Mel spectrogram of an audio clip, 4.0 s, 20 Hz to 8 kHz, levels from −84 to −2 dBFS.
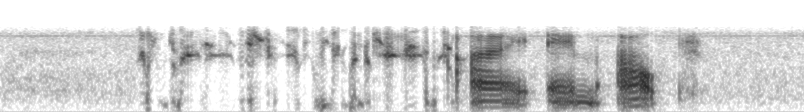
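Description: From 0.68 to 2.26 s, a codec payload misread turns the speech into garbled warble, which fits octet-aligned AMR frames decoded as bandwidth-efficient. The spectrogram shows formant striations replaced by smeared, structureless energy.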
